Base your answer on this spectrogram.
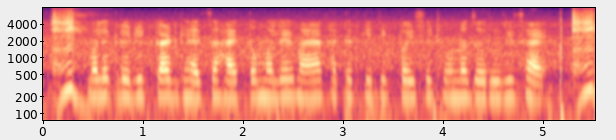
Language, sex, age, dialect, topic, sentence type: Marathi, female, 25-30, Varhadi, banking, question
